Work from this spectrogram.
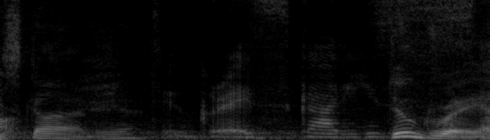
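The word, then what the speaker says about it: Dougray: And in the Franciscan library, Doug Ray, a lucky guy. He's so wonderful. Our Prince Charming is absolutely charming. He is so wonderful. Doug Ray Scott, yeah. Doug Ray Scott.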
